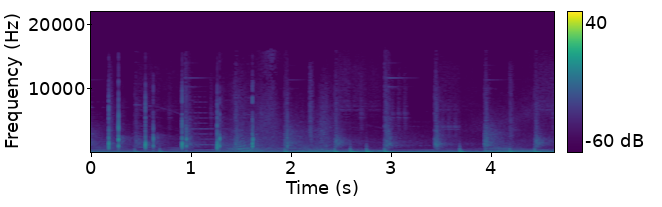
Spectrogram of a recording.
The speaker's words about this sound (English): Clap it up. Clap it up.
